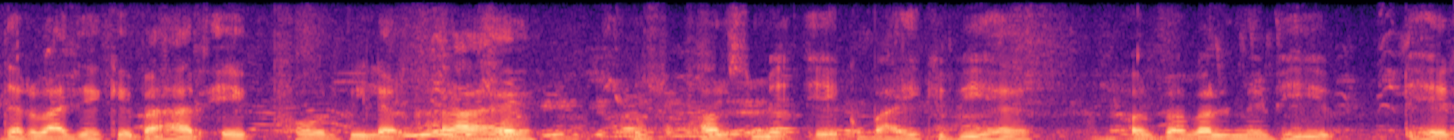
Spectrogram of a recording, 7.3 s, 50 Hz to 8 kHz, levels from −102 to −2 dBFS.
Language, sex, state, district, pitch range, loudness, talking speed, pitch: Hindi, male, Bihar, Kaimur, 135-145 Hz, -19 LUFS, 165 wpm, 140 Hz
